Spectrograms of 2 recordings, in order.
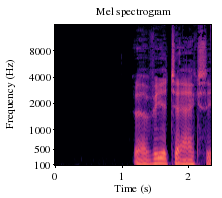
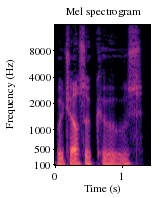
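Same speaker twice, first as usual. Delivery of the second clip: ordinary talk, nothing marked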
